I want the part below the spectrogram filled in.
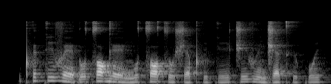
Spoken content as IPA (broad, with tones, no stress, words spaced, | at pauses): pʰɪ˦ki˦veː˨ɗu˦ t͡sɔ˦ɡeː˨ŋu˦ t͡sɔ˦t͡su˨ ʃɛ˨pʰi˨kiː˦ t͡ʃi˦vĩ˨ d͡ʒɛ˦˨tʰi˨kʷi˦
